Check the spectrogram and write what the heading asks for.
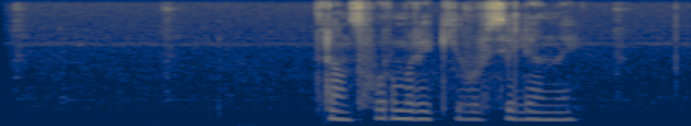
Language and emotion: Russian, neutral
